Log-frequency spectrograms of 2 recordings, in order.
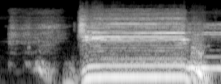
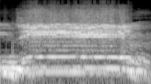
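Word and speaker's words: جيم: অনেকে বলে জিম হা এভাবে বলা যাবে না। এটাকে তিন আলিফ টানতে হবে।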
